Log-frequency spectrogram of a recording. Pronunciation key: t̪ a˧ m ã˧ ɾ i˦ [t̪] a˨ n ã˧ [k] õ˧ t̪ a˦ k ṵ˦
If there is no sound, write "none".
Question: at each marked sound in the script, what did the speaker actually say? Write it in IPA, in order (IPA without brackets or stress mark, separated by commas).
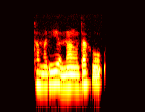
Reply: none, none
